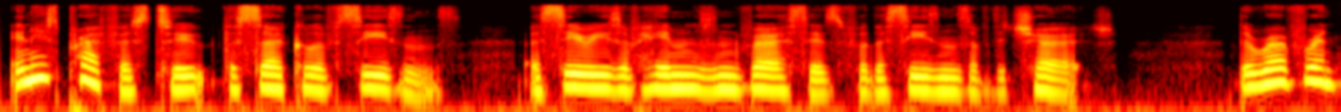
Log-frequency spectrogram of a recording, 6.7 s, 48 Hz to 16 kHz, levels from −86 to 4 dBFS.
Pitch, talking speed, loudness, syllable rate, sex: 165 Hz, 195 wpm, -18 LUFS, 5.3 syllables/s, female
